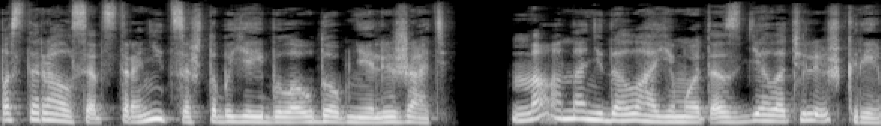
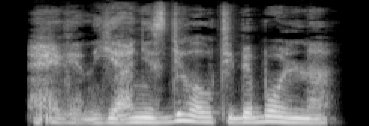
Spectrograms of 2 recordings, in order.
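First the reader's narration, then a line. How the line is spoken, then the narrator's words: Worried whisper. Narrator (Russian): насторожился и обеспокоенно прошептал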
